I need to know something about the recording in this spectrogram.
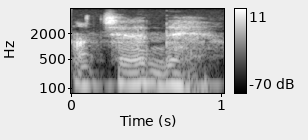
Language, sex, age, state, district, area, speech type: Dogri, male, 30-45, Jammu and Kashmir, Udhampur, rural, spontaneous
